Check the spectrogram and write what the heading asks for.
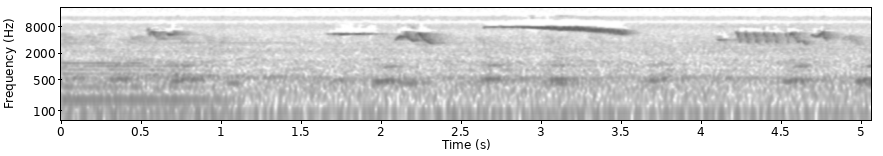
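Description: Small birds chirping and trilling, with one high whistle sliding down in pitch near the middle. A woman's held chanted note fades out about a second in.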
